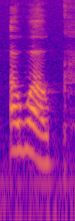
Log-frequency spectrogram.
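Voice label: "awoke", American English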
